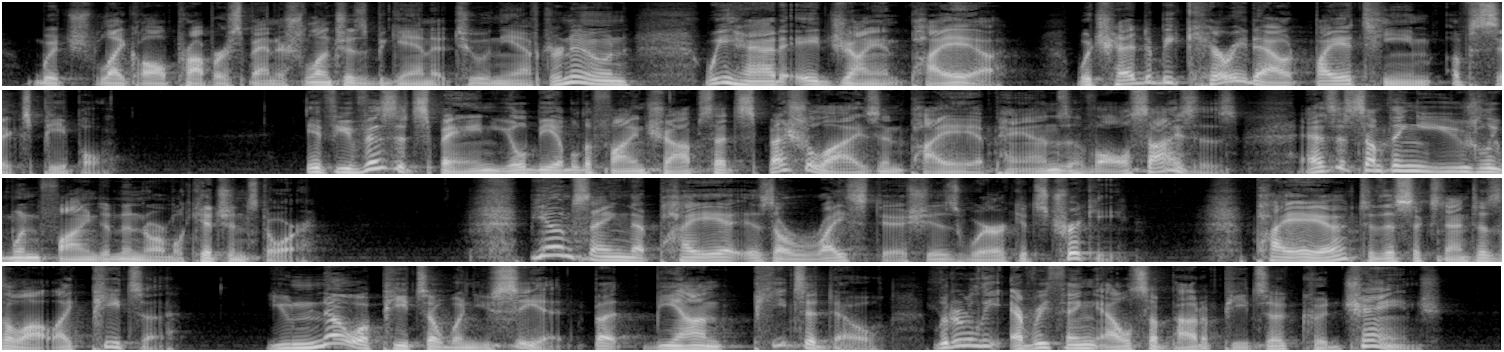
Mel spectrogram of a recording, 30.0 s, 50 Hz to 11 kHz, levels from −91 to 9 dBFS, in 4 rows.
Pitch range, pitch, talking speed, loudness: 85-125 Hz, 110 Hz, 200 wpm, -18 LUFS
